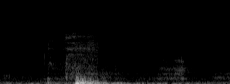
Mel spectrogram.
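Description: A man's short sigh or exhale close to the microphone, about a second in, fading quickly, with a few faint clicks just before it.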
